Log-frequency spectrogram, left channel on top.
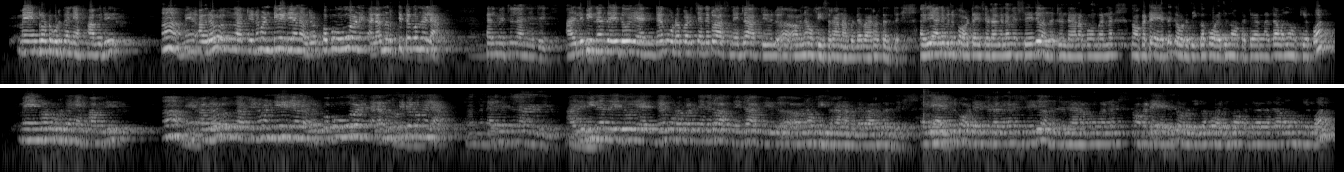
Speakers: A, on the left; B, on the right.
A: മെയിൻ റോഡ് കൂടി തന്നെയ അവര് ആ മെ
B: ഏഹ്
A: അവരെ <unintelligible> വണ്ടി വരിയാണ് അവരോട് ഇപ്പൊ പോവ്വാണ് അല്ലാതെ നിർത്തിട്ടേക്കൊന്നല്ല
B: ആഹ് അങ്ങനെ അങ്ങനല്ലേ
A: ഹെൽമെറ്റില്ലാഞ്ഞിട്ട് അതില്
B: ഉം
A: പിന്നെ എന്തെയ് ഇത്എന്റെ കൂടെ പഠിച്ച എന്റെ ക്ലാസ്മേറ്റ് ആർടിഒൽ അവന് ഓഫീസറാണ് അവിടെ വേറെ സ്ഥലത്ത് അയില് ഞാനിവന്റെ
B: ഉം
A: ഫോട്ടോയച്ചോട അങ്ങനെ മെസേജ് വന്നിട്ടുണ്ട അപ്പ അവൻ പറഞ്ഞ നോക്കട്ടെ ഏത് കോടതിക്ക പോയത്‌ നോക്കട്ടെ പറഞ്ഞിട്ട അവൻ നോക്കിയപ്പോ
